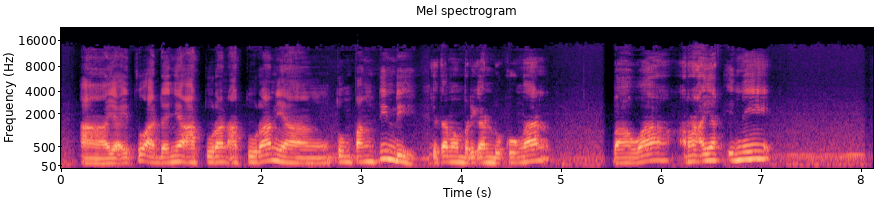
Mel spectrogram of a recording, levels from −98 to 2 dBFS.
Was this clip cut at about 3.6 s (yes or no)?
yes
